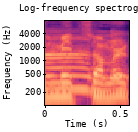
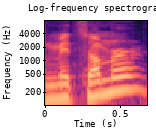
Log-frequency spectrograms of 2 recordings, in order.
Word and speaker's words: Midsommar: Y no es Midsommar como Summer de verano, es Midsommar.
